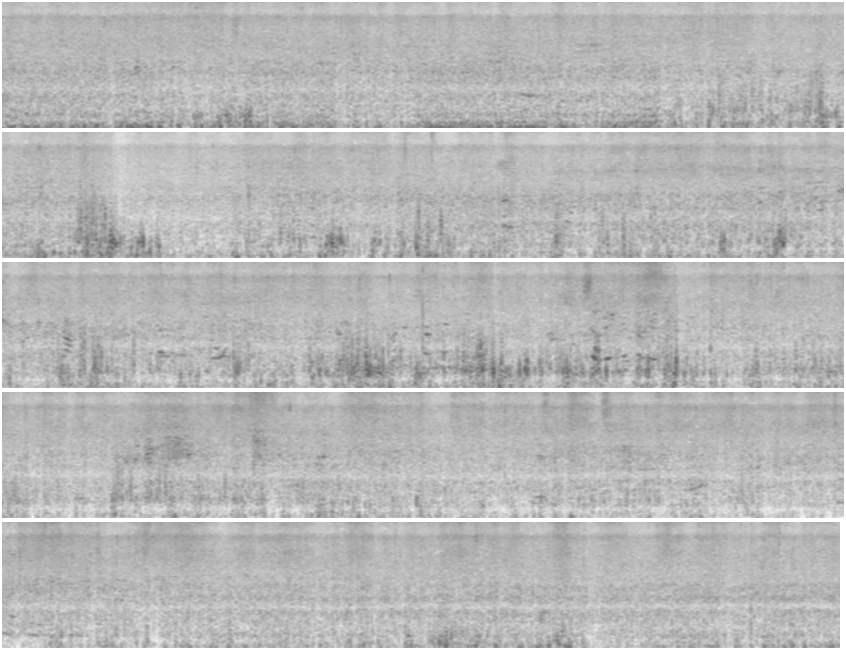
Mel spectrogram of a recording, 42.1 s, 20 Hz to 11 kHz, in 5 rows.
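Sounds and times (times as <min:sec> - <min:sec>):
gusty wind on microphone: 0:00.0 - 0:42.0
people talking: 0:00.0 - 0:42.0.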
